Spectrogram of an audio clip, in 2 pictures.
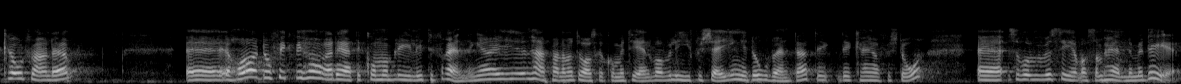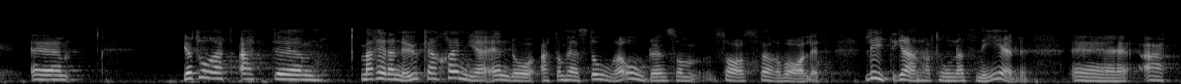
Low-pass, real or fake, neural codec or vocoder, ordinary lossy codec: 5.4 kHz; fake; vocoder, 22.05 kHz, 80 mel bands, WaveNeXt; Opus, 32 kbps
